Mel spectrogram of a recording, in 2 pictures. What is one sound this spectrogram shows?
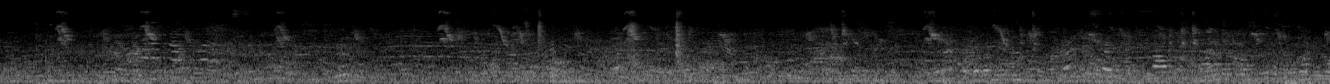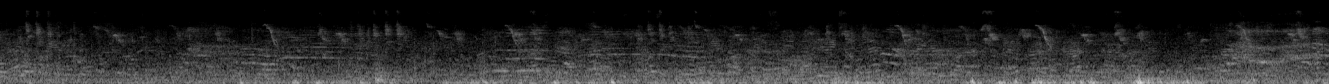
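A crowd of people chatters at a distance outdoors.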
